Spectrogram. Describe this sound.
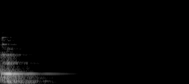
One-shot from Versilian Studios Chamber Orchestra 2: Community Edition sampling project.
Instrument family: Strings
Instrument: Cello Section
Articulation: tight pizzicato
Note: B4
Midi note: 71
Midi velocity (center): 95
Microphone: 2x Rode NT1-A spaced pair, 1 Royer R-101.
Performer: Cristobal Cruz-Garcia, Addy Harris, Parker Ousley
b4, cello, cello-section, midi-note-71, midi-velocity-95, multisample, single-note, strings, tight-pizzicato, vsco-2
